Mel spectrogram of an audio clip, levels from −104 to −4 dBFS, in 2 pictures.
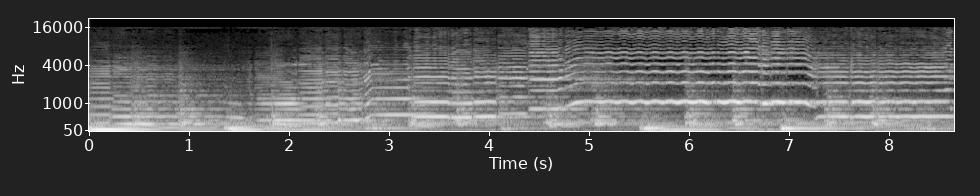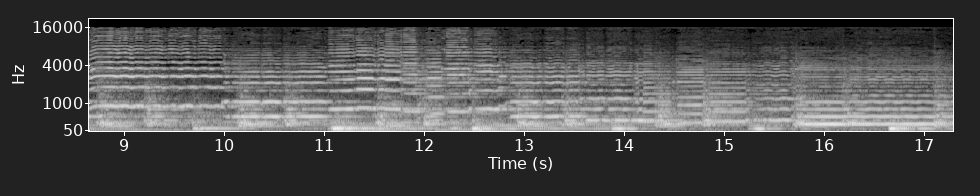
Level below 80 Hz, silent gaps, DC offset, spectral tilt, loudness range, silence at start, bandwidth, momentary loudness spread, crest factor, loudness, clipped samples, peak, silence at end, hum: -28 dBFS; none; under 0.1%; -5.5 dB/octave; 5 LU; 0 s; 16 kHz; 8 LU; 16 dB; -20 LUFS; under 0.1%; -4 dBFS; 0 s; none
